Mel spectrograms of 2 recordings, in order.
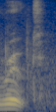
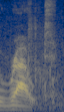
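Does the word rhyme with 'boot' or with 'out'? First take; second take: boot; out. First: The vowel sounds like the one in 'boot'. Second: The vowel sounds like the one in 'out'. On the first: This is the speaker's own usual pronunciation. "I say root" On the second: Some other Americans pronounce it this way. "sometimes you will hear Americans say route"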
